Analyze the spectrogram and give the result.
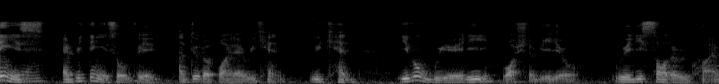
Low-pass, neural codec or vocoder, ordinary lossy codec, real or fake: none; none; none; real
